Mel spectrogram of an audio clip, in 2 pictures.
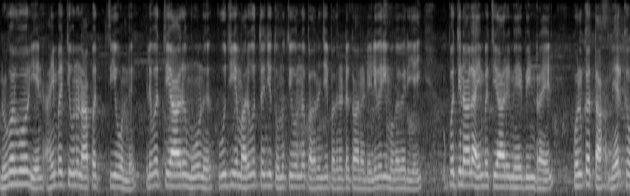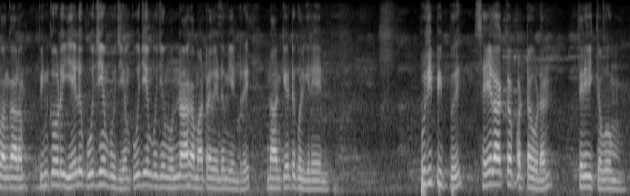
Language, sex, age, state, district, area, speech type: Tamil, male, 18-30, Tamil Nadu, Perambalur, rural, read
